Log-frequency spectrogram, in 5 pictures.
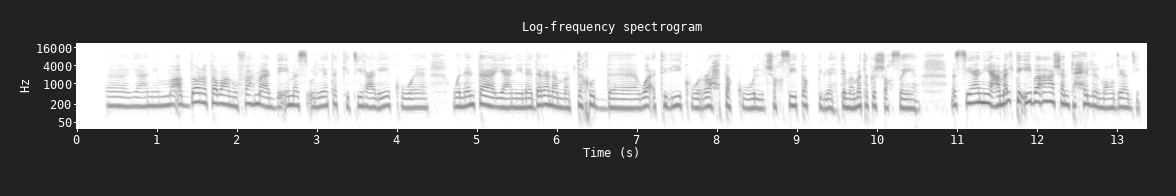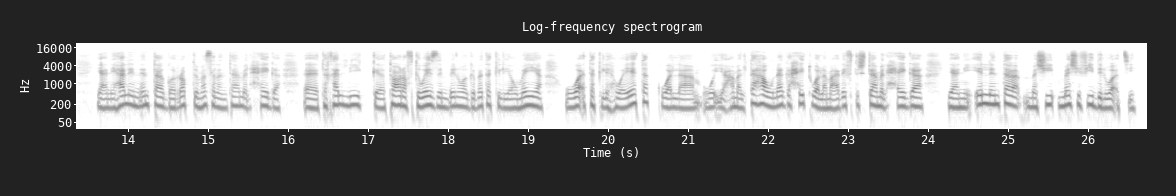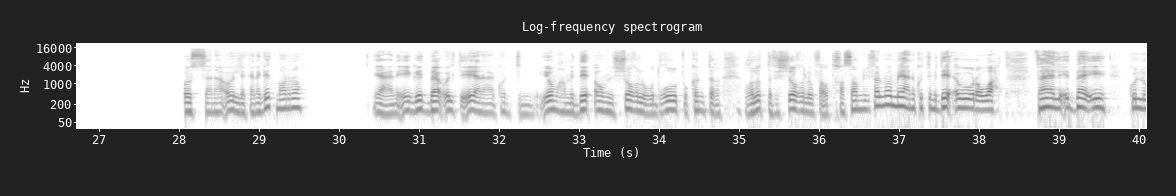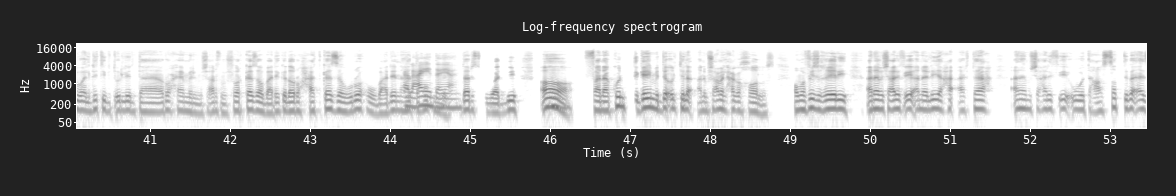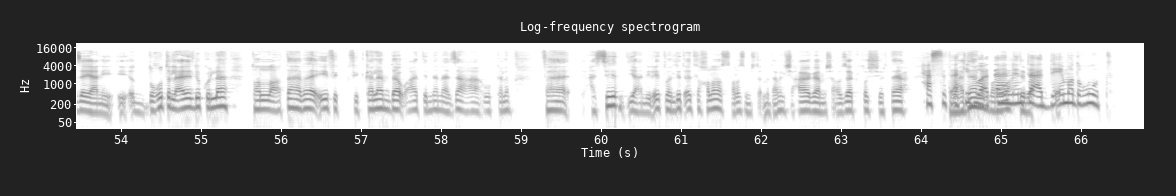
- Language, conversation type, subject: Arabic, advice, إزاي أوازن بين التزاماتي اليومية ووقتي لهواياتي بشكل مستمر؟
- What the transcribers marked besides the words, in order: none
